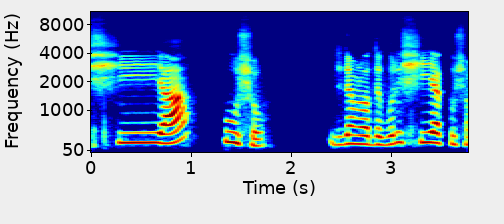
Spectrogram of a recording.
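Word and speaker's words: 市役所: তারপরে দেখি আ সা শি সরি শিকুশো, হুম? শি শিকুশো মানে কি? সিটি কর্পোরেশন অফিস বোঝায়। সরি উচ্চারণটা হবে শিয়াকুশো, হ্যাঁ? এই যে শিয়াকুশো যদি আমরা অর্ধেক বলি শিয়াকুশো মানে সিটি কর্পোরেশন অফিস বোঝায়।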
